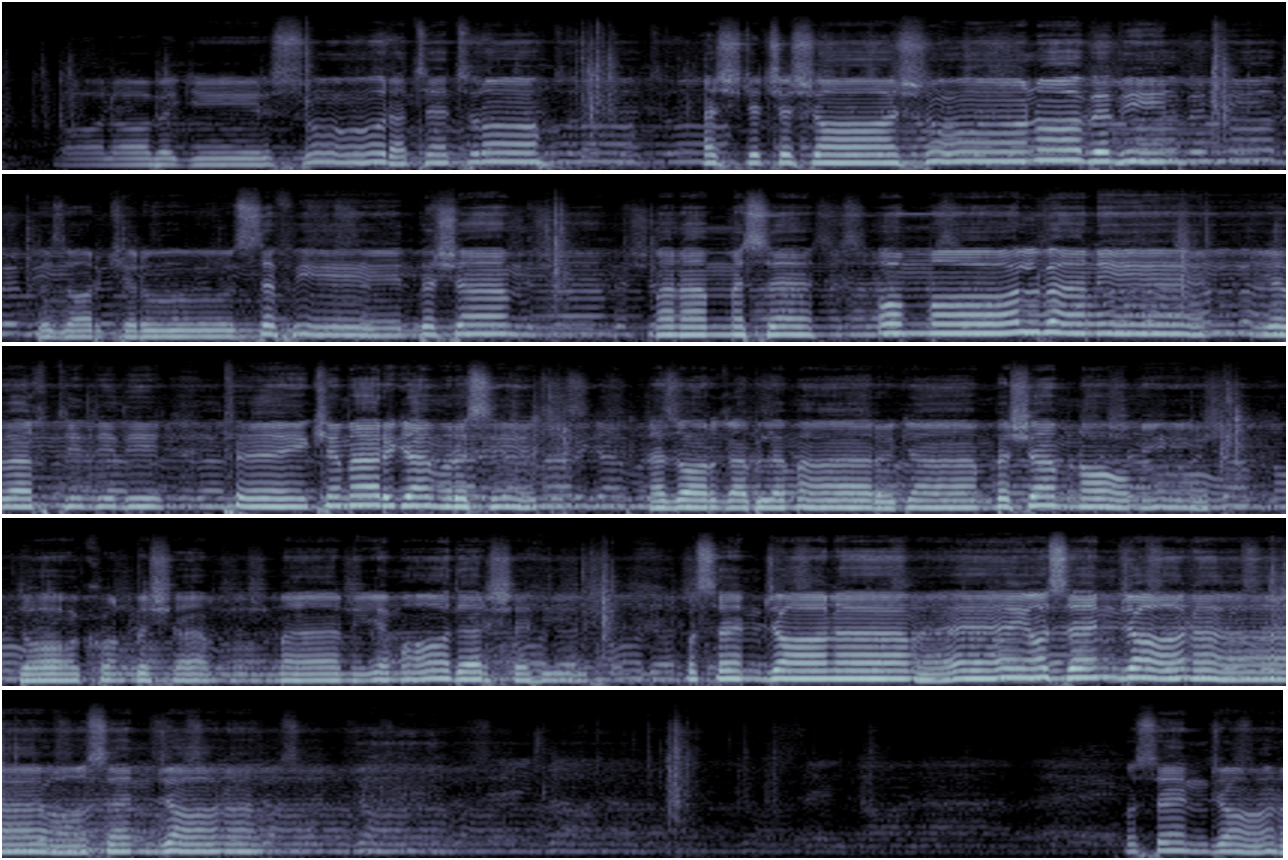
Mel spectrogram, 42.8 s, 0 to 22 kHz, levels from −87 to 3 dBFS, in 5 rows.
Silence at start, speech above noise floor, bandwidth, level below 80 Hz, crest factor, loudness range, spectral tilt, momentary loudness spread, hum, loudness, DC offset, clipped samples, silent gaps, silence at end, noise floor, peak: 0.45 s; 36 dB; 14.5 kHz; -56 dBFS; 18 dB; 9 LU; -5.5 dB/octave; 15 LU; none; -28 LUFS; under 0.1%; under 0.1%; none; 0 s; -64 dBFS; -10 dBFS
